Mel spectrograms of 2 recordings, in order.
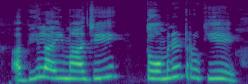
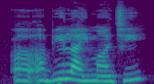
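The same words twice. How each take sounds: First: High, loud answering call; calling back. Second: Slow, hesitant, deflated answer; a disappointed hint of reluctance; dejected reply. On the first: Acted. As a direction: shout back from the kitchen. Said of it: "Aaradhya आवाज लगाती है". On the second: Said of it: "उतरे हुए मन से".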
